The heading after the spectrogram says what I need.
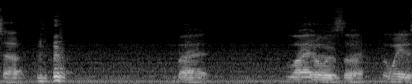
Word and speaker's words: Lytle: My last name is pronounced Lytle. L-Y-T-L-E. I mean, y'all obviously see it because I'm doing the video. But a lot of people just say Little, and it's just like, yep, that's me. What's up?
